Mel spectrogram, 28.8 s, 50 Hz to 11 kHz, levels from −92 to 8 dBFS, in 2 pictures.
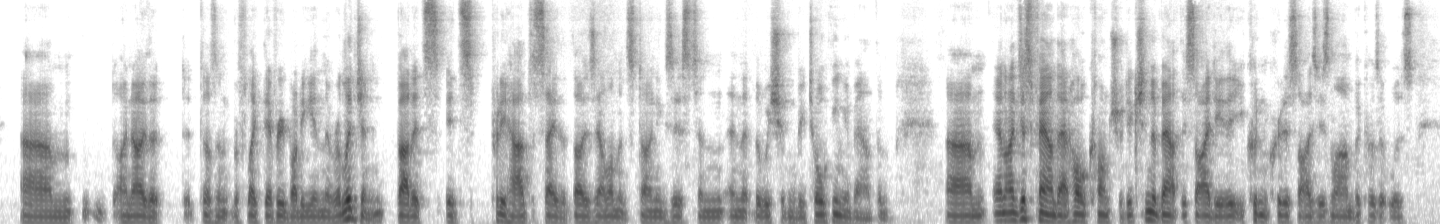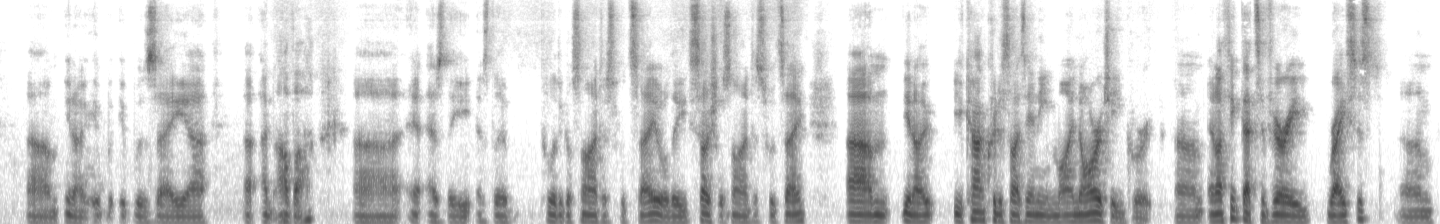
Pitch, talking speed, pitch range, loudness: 85 Hz, 200 wpm, 80-95 Hz, -27 LUFS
